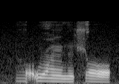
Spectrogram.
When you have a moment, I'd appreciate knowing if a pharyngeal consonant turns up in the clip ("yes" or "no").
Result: yes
